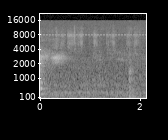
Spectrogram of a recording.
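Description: Marker pen writing on a whiteboard: faint short scratching strokes over a low steady background hum.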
